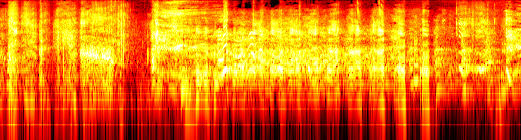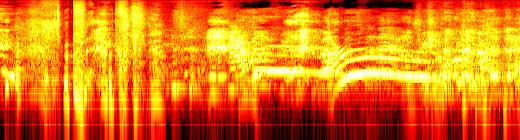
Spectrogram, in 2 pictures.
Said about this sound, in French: le bruit est un peu trop long pour faire os cassé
